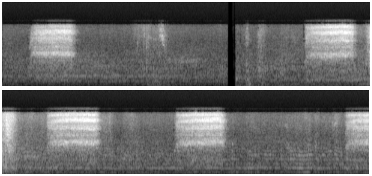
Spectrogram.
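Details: At a nest in the entrance of a falconry mews, where the mother is feeding her chicks, a Eurasian wren gives harsh, hissing rasps under a second long every two to three seconds, over a faint background hum.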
